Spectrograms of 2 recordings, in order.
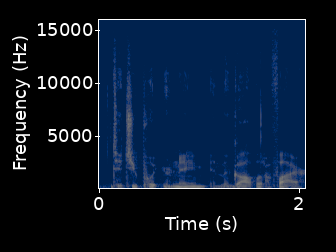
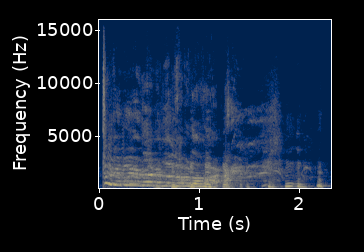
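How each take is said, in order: First: It is said quietly and shakily. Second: It is said loudly and forcefully.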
